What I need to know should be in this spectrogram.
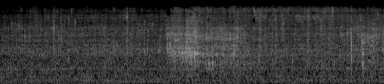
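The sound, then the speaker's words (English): Salted Atlantic salmon fillets sizzle in hot butter and oil. A steady, faint frying hiss grows louder and brighter partway through, then keeps crackling. “Give it another couple seconds here, and then we'll start putting the fish in. And we salted both sides of the salmon. Yeah, so now I'm putting the fish into the oil.”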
